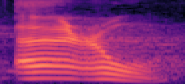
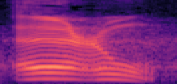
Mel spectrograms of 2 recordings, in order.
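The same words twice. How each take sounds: No difference in how they are said.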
